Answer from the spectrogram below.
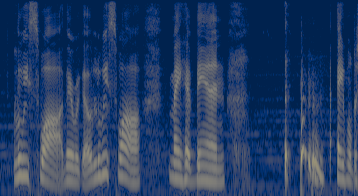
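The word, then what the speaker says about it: Louisoix: Louis Louis swah Louis swah there we go Louis swah may have been able to shed light upon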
